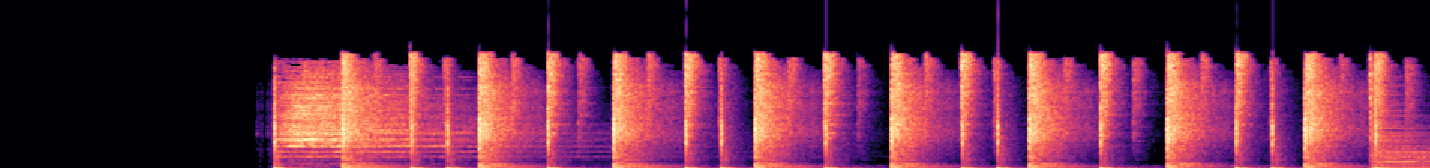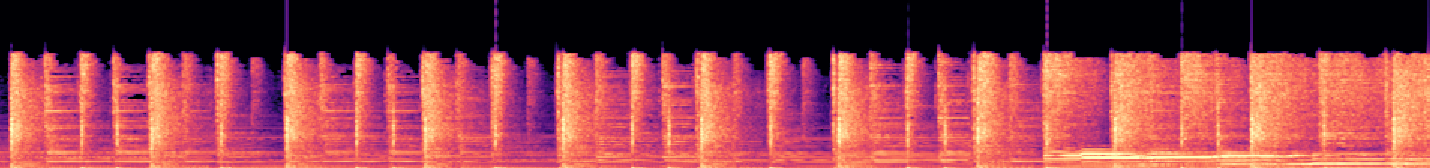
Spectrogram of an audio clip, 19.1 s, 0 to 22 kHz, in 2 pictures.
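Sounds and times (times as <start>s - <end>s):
drum kit playing a steady beat: 1.8s - 19.0s
guitar: 9.1s - 19.0s.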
